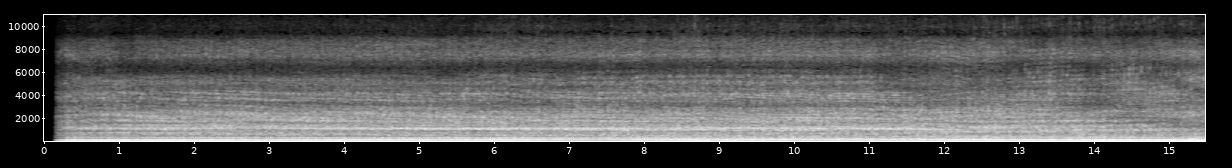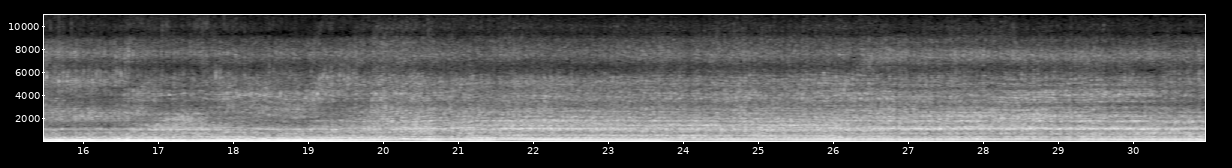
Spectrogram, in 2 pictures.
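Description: Massey Ferguson tractor's diesel engine running steadily while hauling a loaded double trolley.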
